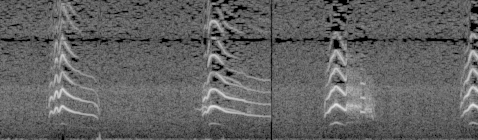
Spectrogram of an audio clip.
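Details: Black-tailed godwit defending its nest and territory against intruders, talking with chicks hidden in the grass: four loud nasal, ringing calls, each sliding downward, spaced roughly every one to one and a half seconds, over quiet low background noise.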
